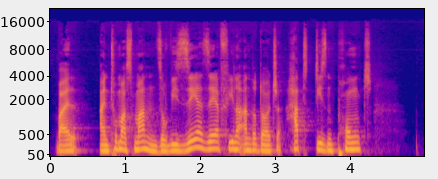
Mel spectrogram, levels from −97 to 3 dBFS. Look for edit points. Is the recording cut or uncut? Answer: uncut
